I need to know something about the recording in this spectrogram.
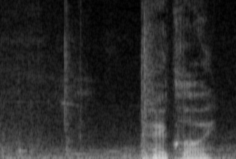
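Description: A young man speaks briefly.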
